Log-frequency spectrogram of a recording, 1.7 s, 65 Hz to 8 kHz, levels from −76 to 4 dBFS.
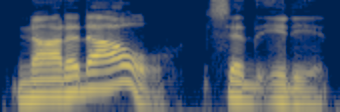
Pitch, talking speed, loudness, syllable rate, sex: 130 Hz, 210 wpm, -17 LUFS, 4.9 syllables/s, male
